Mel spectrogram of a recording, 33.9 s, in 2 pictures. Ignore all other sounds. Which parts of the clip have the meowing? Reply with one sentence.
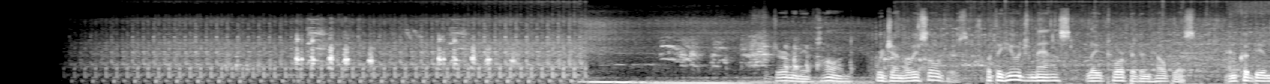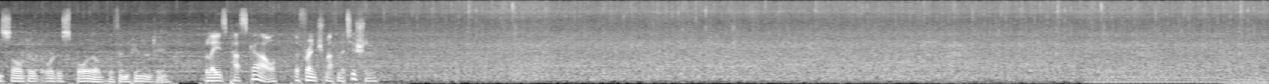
You can't hear the meowing here.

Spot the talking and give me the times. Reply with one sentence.
You can hear the talking from 10.2 to 22.0 s.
